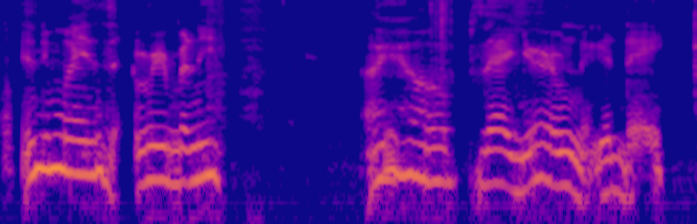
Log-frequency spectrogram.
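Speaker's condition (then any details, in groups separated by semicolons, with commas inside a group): Muscular dystrophy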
